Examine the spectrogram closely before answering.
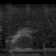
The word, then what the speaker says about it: Graham: I like that movie, but it really winds me up how she says Graham. Americans can't pronounce Graham. They say Graham, which is absurd. It's 2 syllables.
